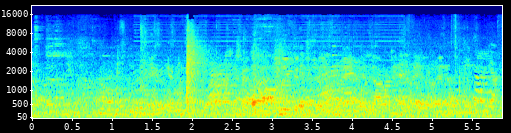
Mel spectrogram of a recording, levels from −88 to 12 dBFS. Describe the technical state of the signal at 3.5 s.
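At 3.5 s a USB whine sits under the sound, running from 1.28 to 4.67 s. It's a steady 1 kHz tone from USB frame current leaking in, roughly 20 dB down.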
